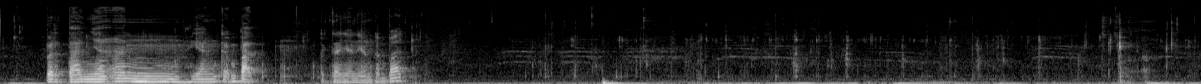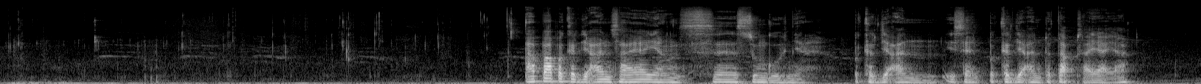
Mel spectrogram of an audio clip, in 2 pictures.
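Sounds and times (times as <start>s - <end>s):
person chewing: 0.0s - 0.4s, 2.7s - 3.2s, 4.1s - 17.3s.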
